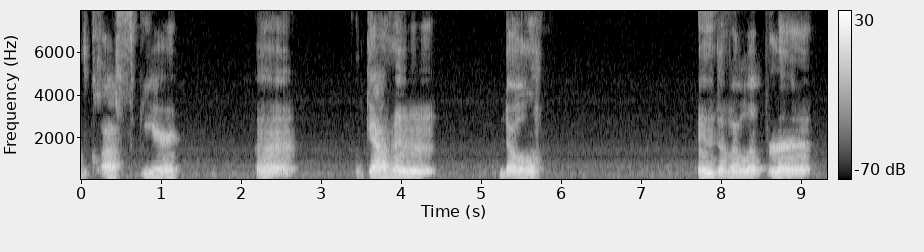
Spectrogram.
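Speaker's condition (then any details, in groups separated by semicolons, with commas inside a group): Cerebral palsy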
